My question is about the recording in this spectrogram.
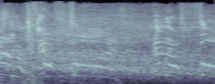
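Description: A wrestler slammed down onto a ringside announce table: a heavy crash right at the start, followed by yelling voices.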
